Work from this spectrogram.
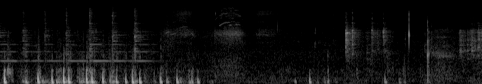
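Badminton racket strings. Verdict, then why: Ringing. The strings of a Li-Ning badminton racket are struck in a quick run of short, low, thumping taps, then a few sparser, quieter taps follow. The strings are judged to sound very ringing.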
